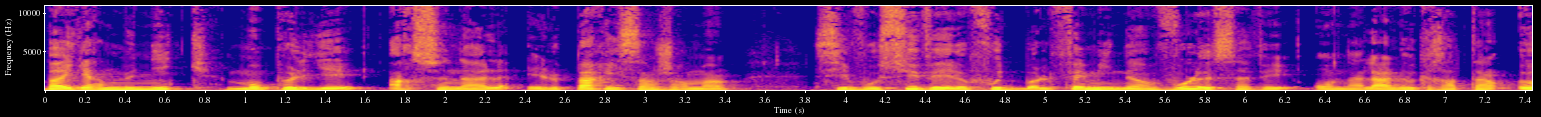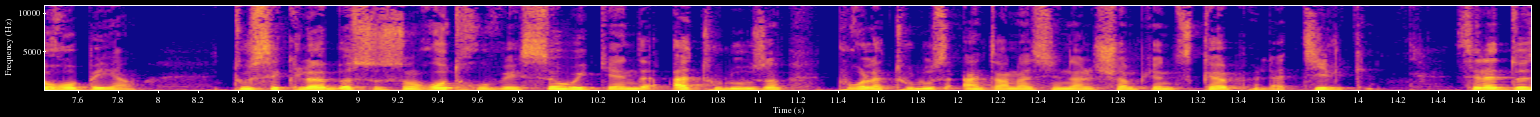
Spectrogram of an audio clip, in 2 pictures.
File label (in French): reportage radio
